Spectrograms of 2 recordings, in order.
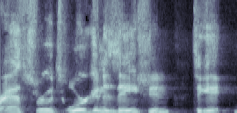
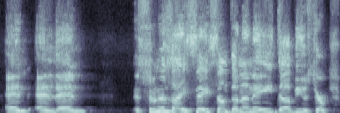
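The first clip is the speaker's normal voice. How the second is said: ordinary talk, nothing marked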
